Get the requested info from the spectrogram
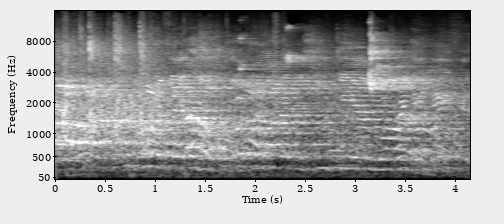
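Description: Echoing gym sound during a basketball game: a basketball bouncing on the court over indistinct chatter from players and spectators.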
